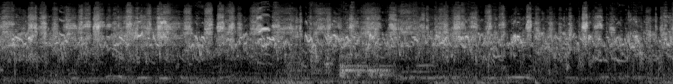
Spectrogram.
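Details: Aviary budgerigars in a colony, dense high chirping and warbling with occasional louder squawks over a faint low hum.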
